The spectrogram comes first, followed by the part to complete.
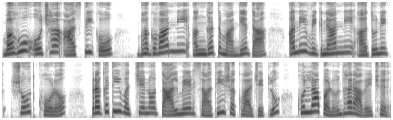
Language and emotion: Gujarati, neutral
